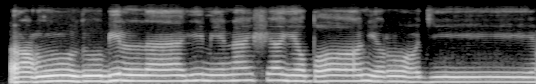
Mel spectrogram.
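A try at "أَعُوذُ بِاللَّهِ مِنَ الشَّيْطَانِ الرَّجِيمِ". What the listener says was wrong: Sya-nya coba tasdidnya di perbaiki minasya.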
